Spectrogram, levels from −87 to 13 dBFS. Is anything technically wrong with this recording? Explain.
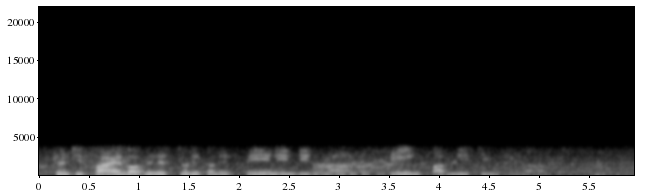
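Yes. Throughout, the speech has passed through the AMR narrowband mobile codec. It rebuilds the voice from a vocal-tract model fed by sparse pulses, at a low rate that points to about 7.4 kbps. The line band runs only from 250 Hz to 3.6 kHz. The result is plainly buzzy and synthetic, with no top end.

From 5.42 to 5.56 s and again from 5.82 to 5.96 s, AMR comfort noise appears. Each time, the phone judged the talker silent and stopped sending speech frames for 140 ms. The receiver filled each gap with smooth, steady synthetic noise that switches in and out.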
